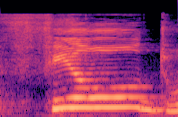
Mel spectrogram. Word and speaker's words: filled: Na primeira, filled with regret. Filled, esse é agora já não é pronunciado. Então do L você vai direto pro D.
